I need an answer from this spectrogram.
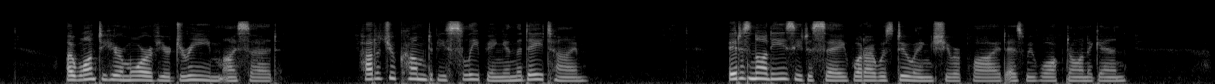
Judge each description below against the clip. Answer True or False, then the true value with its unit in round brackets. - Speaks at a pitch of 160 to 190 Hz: True (185 Hz)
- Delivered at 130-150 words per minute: False (185 wpm)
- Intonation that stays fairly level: False (4.7 semitones)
